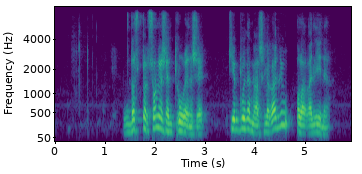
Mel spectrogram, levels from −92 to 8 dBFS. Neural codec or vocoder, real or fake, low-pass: codec, 24 kHz, 3 kbps, HILCodec; fake; 7.2 kHz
